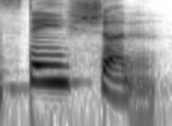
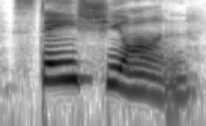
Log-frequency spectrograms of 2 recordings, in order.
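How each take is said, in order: First: The unstressed vowel is reduced to schwa. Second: The unstressed vowel is a full vowel. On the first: The speaker calls it right. "All had the same sound, the schwa sound" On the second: The speaker calls it wrong. "they pronounce the vowel sound that is associated with a vowel letter"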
